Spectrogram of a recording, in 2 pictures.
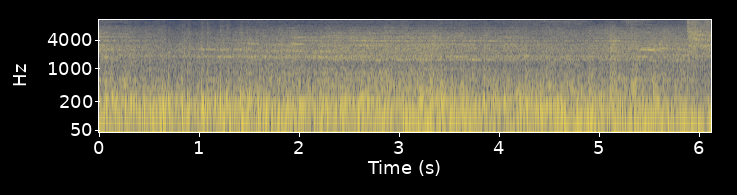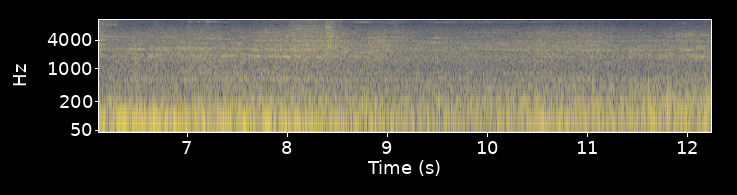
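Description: Freight train of autorack cars rolling past close by: a steady rumble of steel wheels on the rails, with thin wheel squeal and two brief high-pitched hisses about six and eight seconds in.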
